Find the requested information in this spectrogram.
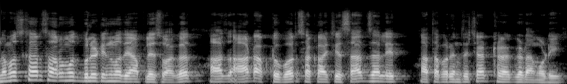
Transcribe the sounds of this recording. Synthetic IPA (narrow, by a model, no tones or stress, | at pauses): nəməskaɾsaɾomət̪̚buleʈiːnməd̪ʱjeaplesʋaɡət̪ad͡za̰ʈʰɔkʈobəɾsəkaɭt͡ɕesat̪̚d͡zʱalet̪̚ | at̪apəɾjənt̪ət͡ɕjaʈʰəɭɡəɽamoɽiː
